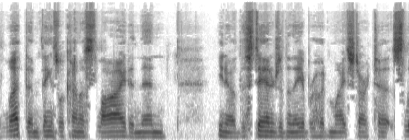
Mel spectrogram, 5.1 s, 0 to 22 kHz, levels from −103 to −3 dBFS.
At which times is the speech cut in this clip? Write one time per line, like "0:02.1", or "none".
none

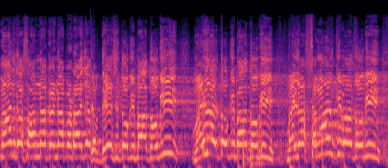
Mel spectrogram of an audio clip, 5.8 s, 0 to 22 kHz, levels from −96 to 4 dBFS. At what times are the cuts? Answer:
0:01.3

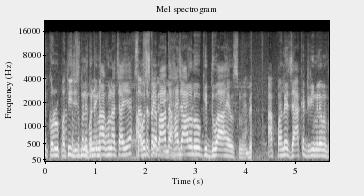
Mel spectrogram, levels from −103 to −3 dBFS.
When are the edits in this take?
0:01.1
0:04.1

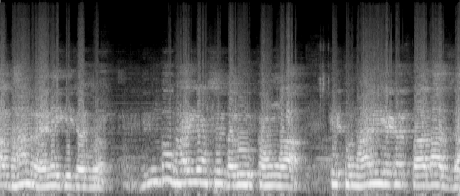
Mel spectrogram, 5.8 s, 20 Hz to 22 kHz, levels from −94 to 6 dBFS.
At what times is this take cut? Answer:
0:01.7

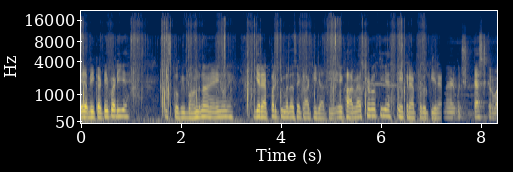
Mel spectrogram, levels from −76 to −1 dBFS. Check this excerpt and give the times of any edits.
0:07.3

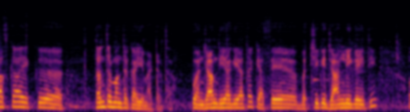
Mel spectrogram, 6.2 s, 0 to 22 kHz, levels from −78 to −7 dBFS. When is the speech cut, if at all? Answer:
0:02.8

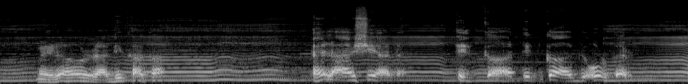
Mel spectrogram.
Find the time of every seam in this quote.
0:04.5

